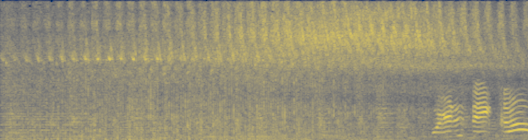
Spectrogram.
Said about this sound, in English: we're ready for takeoff!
